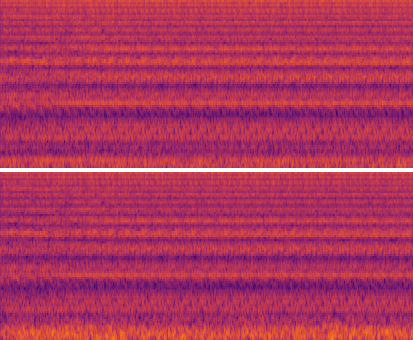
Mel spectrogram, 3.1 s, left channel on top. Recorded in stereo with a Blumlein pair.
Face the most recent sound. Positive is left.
turn(degrees=5)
